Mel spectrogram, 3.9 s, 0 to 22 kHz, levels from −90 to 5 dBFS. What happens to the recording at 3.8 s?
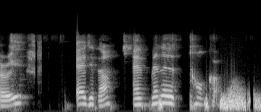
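Between 3.68 and 3.83 s the audio suffers lost AMR speech frames. About 80 ms goes missing in scattered gaps across 120 ms, the longest run lasting 60 ms. For each gap the wideband decoder repeats the last good pitch and vocal tract settings at falling gain, so the sound smears, warbles and quickly fades, then comes back weak. On a spectrogram the harmonics freeze into flat, darkening bands. The waveform's envelope shrinks in those gaps.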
